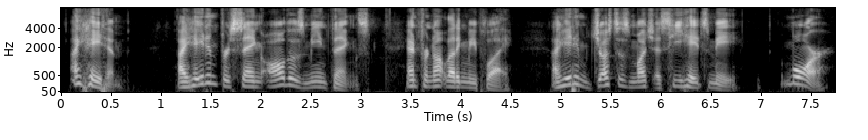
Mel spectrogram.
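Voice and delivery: loud, high, hurt declaration of hate; furious child's outburst; angry outburst. Acted. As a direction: spit out the hate at mom. Jessie's outburst at mom.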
